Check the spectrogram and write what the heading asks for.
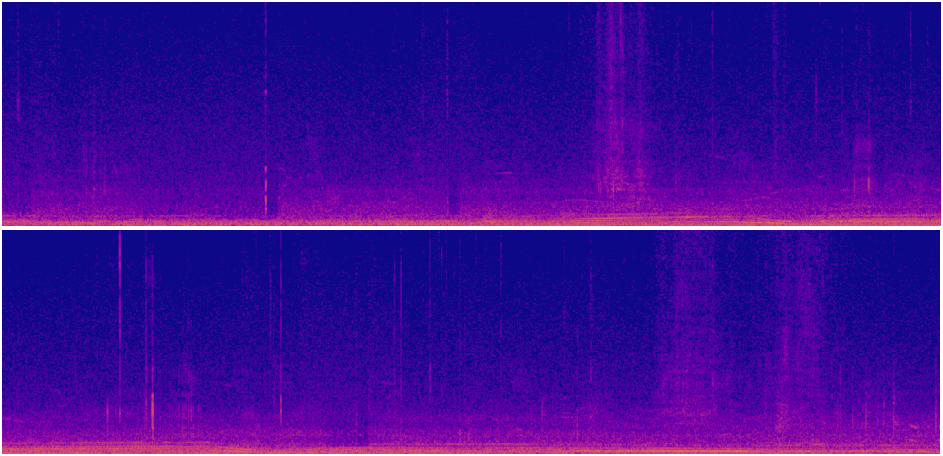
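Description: A motor engine running steadily, its drone gliding slowly in pitch, with two sharp dips and recoveries in pitch near the middle as the throttle eases off and picks up again.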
